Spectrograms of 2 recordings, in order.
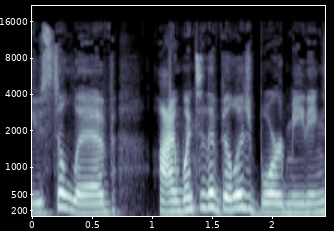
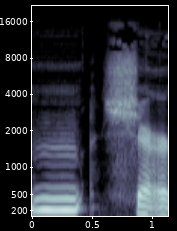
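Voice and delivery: ordinary delivery

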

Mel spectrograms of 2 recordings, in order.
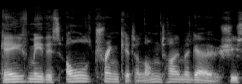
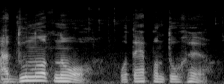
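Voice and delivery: loose, half-landed, attempted Russian accent; 2 semitones higher than usual. Asked what voice they are using, a player answers in an attempted russian accent. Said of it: "That's Russian".

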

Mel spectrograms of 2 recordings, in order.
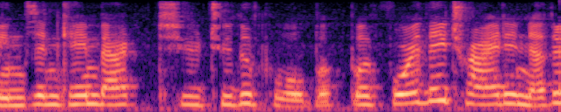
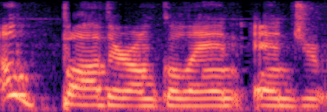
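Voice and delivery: ordinary delivery, nothing marked

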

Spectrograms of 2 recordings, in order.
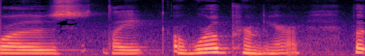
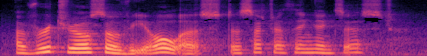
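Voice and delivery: normal talking voice

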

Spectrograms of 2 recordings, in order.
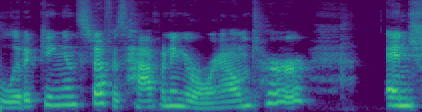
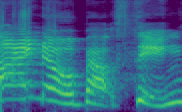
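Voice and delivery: mocking, sneering, high and loud; 7 semitones higher, 6 dB louder than usual. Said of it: "I'm obviously mocking right now".

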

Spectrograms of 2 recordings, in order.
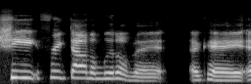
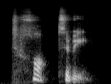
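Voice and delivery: pushy, aggressive, forceful delivery. Retelling a movie scene where she demands the doll talk: imitating an aggressive demand. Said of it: "she's getting aggressive".

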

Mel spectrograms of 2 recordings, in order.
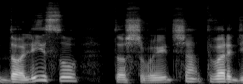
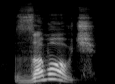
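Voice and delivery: brusque, rough, high cut-off; 5 semitones higher, 3 dB louder than usual. The bishop rudely cutting off the old woman's answer. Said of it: "брутально обірвав її єпископ".

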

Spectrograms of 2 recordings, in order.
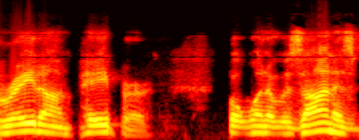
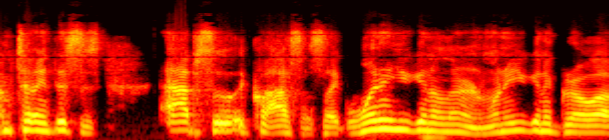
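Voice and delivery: mock pissed-off, angry scolding rant; 3 semitones higher than usual. Retelling how Bob scolded over the phone: imitating angry Bob. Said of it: "He's pissed".

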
